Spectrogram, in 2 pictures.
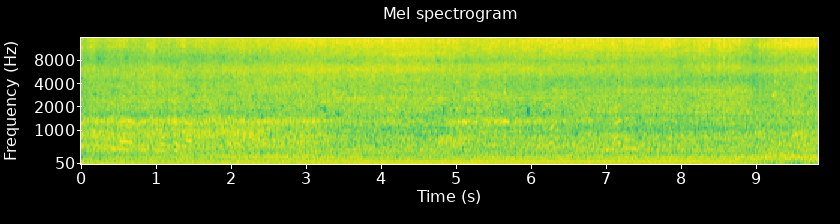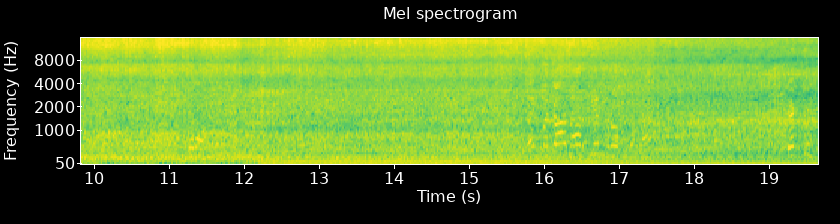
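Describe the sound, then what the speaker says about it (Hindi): A tractor engine idles loudly and steadily throughout, a constant low rumble that dips briefly midway, with talking over it. "बिल्कुल फ्री चल रहा ट्रैक्टर"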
